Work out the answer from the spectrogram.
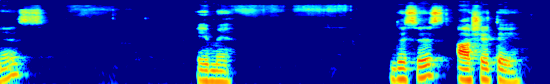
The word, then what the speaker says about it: acheter: This is acheter. Acheter is the pronunciation of this verb, which means to buy.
